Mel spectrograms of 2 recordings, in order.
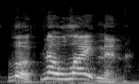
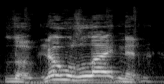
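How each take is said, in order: First: Higher, louder, slow gloating; higher taunt. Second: Louder, slow taunt. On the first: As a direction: crow "no lightning" high and loud. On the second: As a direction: tease slowly and loudly. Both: Acted. Taunting, said twice.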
